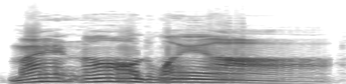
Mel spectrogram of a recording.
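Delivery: slow, drawn-out cat-style yowl; elongated mimicry of the cat's saying; imitated cat catchphrase. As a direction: stretch the words right out, falling away. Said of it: "practicing how to say".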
